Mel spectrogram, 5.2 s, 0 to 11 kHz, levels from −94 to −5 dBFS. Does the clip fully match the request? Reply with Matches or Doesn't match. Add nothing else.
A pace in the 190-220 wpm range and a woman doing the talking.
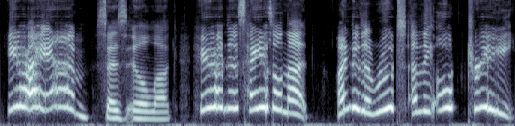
Matches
